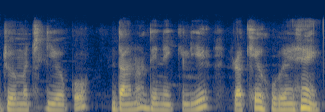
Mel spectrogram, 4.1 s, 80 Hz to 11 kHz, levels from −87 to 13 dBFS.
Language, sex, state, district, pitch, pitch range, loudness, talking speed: Hindi, male, Madhya Pradesh, Dhar, 135 Hz, 130-170 Hz, -19 LUFS, 145 wpm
